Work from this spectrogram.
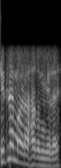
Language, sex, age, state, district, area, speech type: Goan Konkani, male, 45-60, Goa, Canacona, rural, conversation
